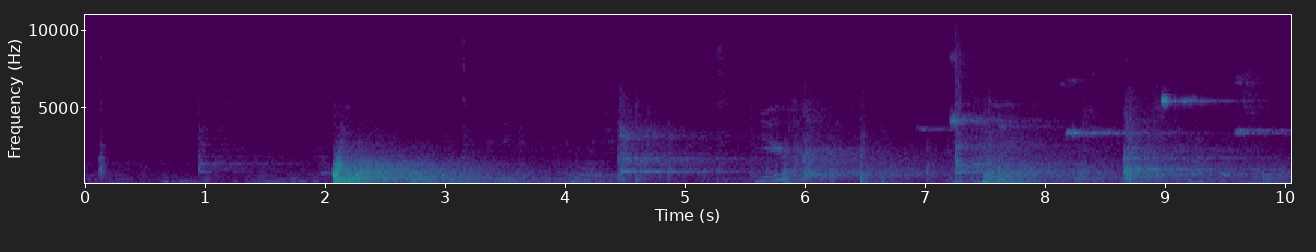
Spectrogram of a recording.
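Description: Real tennis rally in a large, echoing court: a hard ball strike about two seconds in, then further ball hits on rackets, walls and floor about every second and a half, each ringing out in the hall. A few short high squeaks come between the hits.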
